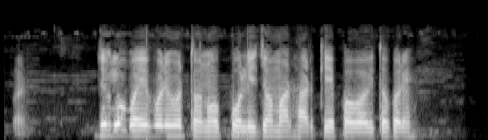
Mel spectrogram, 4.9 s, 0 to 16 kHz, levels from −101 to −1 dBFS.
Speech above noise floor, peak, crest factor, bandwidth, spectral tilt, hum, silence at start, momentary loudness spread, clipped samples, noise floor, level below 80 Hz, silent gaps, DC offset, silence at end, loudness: 51 dB; -4 dBFS; 14 dB; 7.2 kHz; -6.5 dB/octave; none; 0.15 s; 6 LU; under 0.1%; -68 dBFS; -60 dBFS; none; under 0.1%; 0.75 s; -17 LUFS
